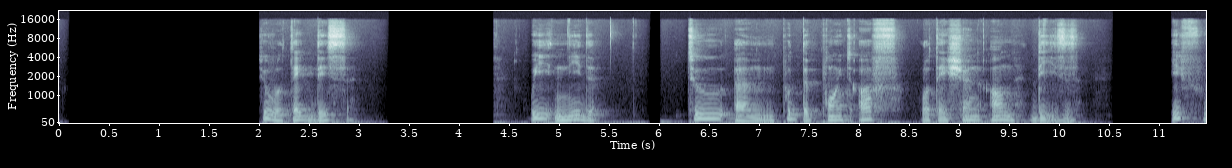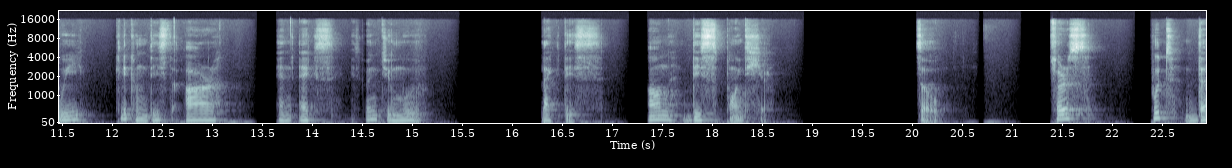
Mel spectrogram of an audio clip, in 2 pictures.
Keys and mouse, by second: 1.8 click, 6.3 click, 9.4 click, 10.6 click, 12.7 r, 19.2 z, 20.1-22.9 right drag.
